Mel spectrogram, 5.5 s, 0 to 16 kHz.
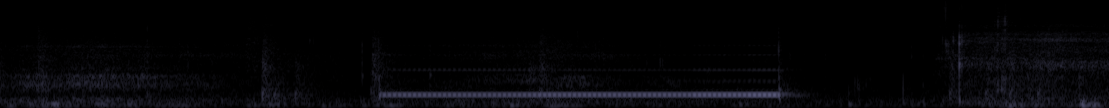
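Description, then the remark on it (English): A telephone keypad dialing tone for a call to Florida rings out as one steady, fairly loud electronic beep held for about two seconds, with quiet background noise before and after. “On that note, it's important that we get my mom on the phone because I promised her for like 2 minutes because she can weigh in.”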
